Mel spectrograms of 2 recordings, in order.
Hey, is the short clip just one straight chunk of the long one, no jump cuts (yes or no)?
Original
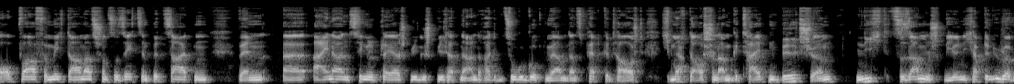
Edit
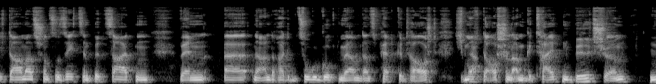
no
